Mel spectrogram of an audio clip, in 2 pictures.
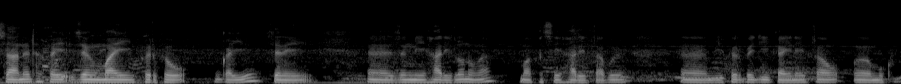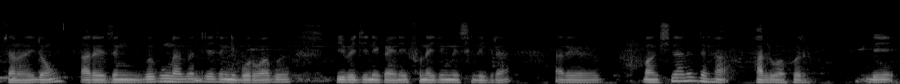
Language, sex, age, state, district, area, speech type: Bodo, male, 30-45, Assam, Chirang, rural, spontaneous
